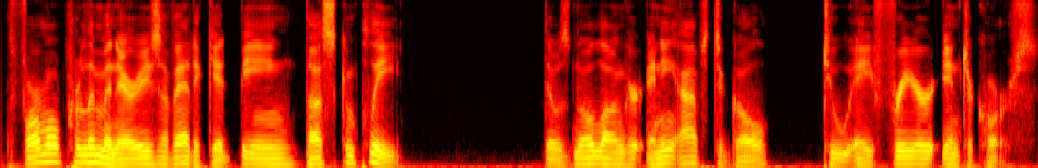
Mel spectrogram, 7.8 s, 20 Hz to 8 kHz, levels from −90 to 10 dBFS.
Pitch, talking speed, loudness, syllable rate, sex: 100 Hz, 140 wpm, -18 LUFS, 5.9 syllables/s, male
